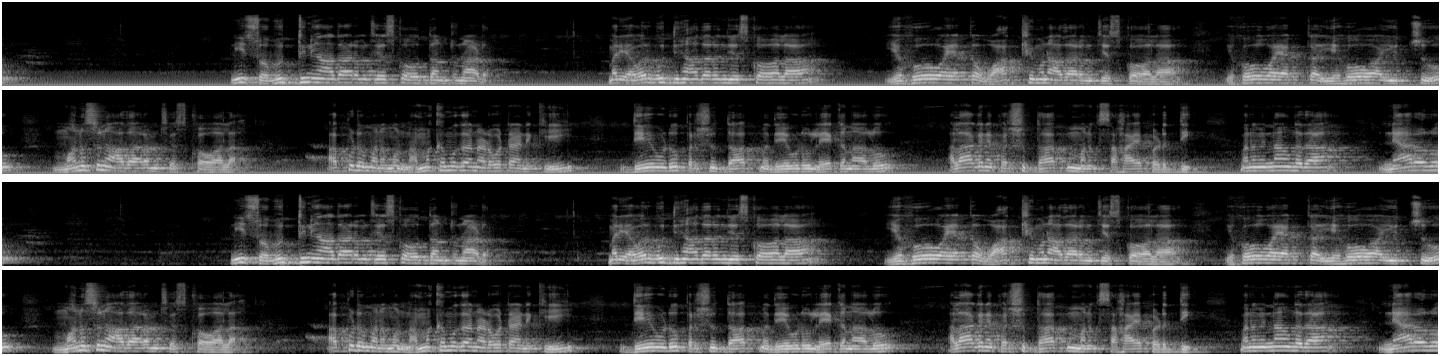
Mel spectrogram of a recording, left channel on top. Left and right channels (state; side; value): noise; left; hum, 17 dB below the sound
